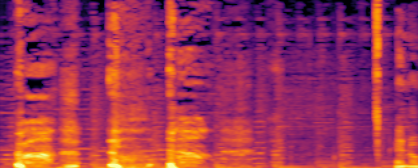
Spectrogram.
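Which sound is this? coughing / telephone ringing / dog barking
coughing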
